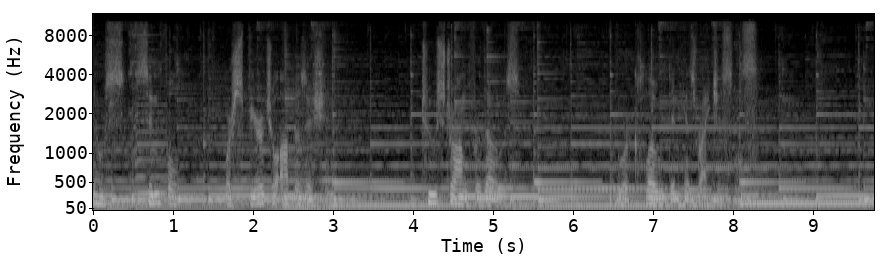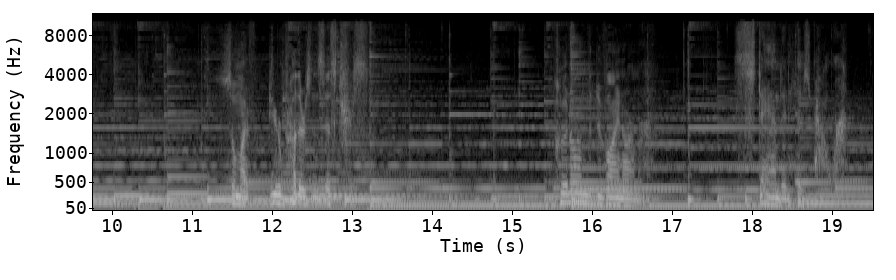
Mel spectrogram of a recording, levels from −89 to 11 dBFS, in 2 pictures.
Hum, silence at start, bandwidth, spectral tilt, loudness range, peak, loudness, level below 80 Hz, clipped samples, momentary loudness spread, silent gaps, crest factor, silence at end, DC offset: none; 0 s; 10.5 kHz; -7.5 dB/octave; 3 LU; -10 dBFS; -28 LUFS; -42 dBFS; under 0.1%; 9 LU; none; 16 dB; 0 s; under 0.1%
